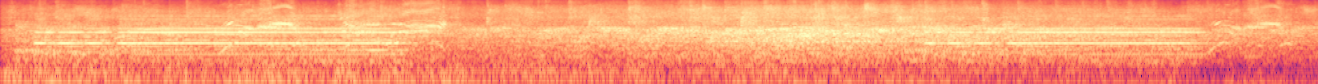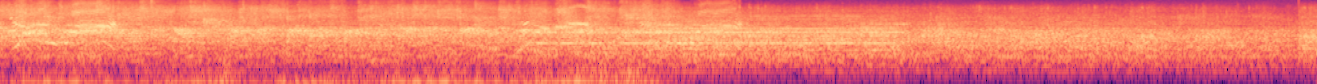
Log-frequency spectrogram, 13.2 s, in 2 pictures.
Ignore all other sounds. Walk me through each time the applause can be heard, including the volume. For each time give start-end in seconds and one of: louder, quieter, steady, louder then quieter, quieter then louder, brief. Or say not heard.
0.0-13.1 louder then quieter.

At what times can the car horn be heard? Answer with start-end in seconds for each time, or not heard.
0.1-2.0, 4.5-6.0, 9.2-11.2.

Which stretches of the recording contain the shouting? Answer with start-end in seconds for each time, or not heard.
1.1-2.3, 6.0-7.2, 9.2-10.3.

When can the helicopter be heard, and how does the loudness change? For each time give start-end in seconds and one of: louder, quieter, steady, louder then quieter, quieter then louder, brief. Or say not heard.
not heard.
